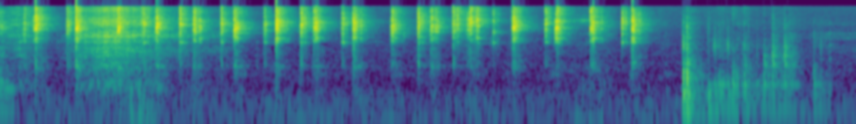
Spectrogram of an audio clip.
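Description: Two dice rattling in cupped hands, a rapid run of clicks as they are shaken, then thrown onto a cloth table mat with a louder clatter about three and a half seconds in.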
